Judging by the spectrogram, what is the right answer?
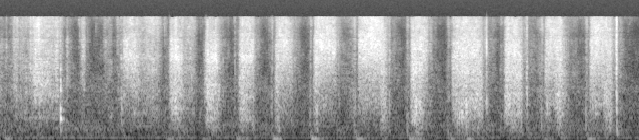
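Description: A paint-loaded sponge rubbed back and forth over a flat wooden cutout, giving quick scratchy swishes at about three strokes a second.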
